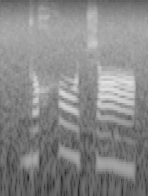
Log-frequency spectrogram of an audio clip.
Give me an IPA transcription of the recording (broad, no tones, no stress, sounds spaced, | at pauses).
d ʊ χ x ɔː t͡ʃ ɑ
